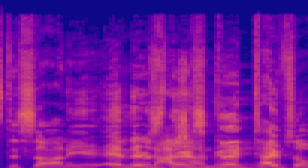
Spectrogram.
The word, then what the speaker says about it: Dasani: I always Dajanay. pronounced it Dasani. No, it's Dasani.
